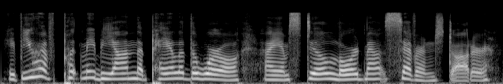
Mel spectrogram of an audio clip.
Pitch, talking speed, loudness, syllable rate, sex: 240 Hz, 215 wpm, -17 LUFS, 4.4 syllables/s, female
